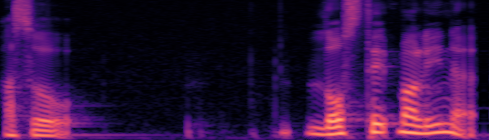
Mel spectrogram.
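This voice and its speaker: A man's voice: on the high side, expressive, takes it slowly, heavy background noise. A young man with a Swiss German accent hosting a podcast in a casual, conversational, reflective monologue. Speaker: podcast host, broadcaster intern.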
